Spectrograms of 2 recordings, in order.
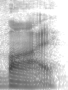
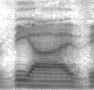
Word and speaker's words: Vi: So I mentioned in a earlier show, there's a text editor called Vi, or V-I-V, you can pronounce it however you want.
